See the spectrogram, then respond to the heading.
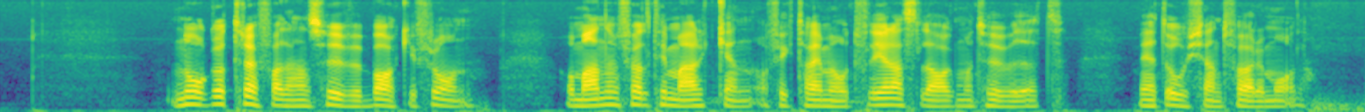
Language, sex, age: Swedish, male, 36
